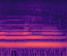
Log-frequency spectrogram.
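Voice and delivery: ear held long and steady, overtone out; slow harmonic ear. Shown as a demonstration. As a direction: sustain ear slowly between E and er. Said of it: "I'll do it slower".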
